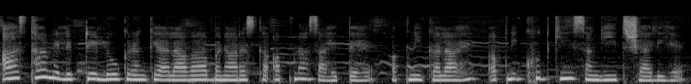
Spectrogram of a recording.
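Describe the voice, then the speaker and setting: A woman giving a scripted documentary narration in a measured, poetic way. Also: mid-range voice, dark tone, faint music behind.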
